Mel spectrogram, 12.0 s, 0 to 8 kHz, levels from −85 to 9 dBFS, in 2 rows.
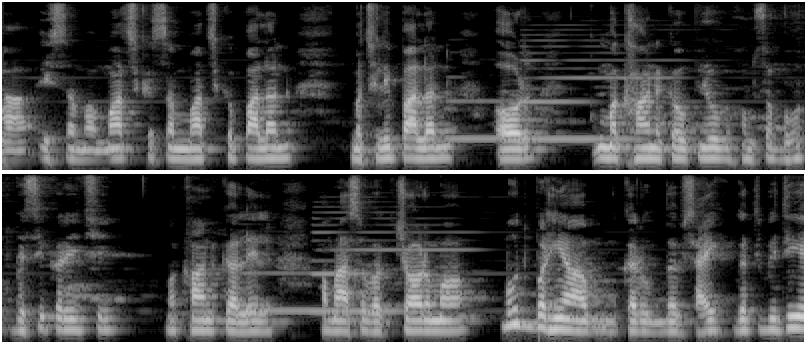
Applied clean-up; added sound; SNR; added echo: classical method log-MMSE.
